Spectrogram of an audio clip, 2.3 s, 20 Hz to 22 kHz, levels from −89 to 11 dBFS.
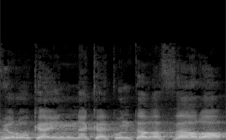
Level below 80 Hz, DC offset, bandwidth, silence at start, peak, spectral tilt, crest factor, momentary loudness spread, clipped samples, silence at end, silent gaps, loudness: -68 dBFS; under 0.1%; 12.5 kHz; 0 s; -6 dBFS; -5.5 dB/octave; 12 dB; 5 LU; under 0.1%; 0 s; none; -18 LUFS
